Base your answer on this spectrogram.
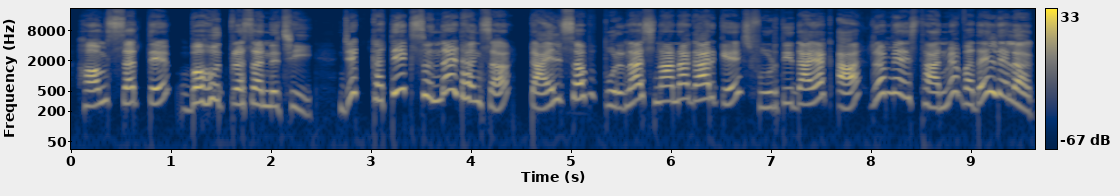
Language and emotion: Maithili, happy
